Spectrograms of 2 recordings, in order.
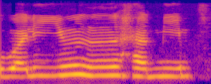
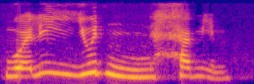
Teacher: kita harus baca secara izhar, secara jelas, izhar halqi, dan kita tidak boleh dengung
